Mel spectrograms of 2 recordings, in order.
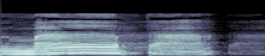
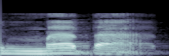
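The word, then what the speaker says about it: متى: Kemudian yang ketiga adalah mata, artinya adalah kapan, ya, bukan mata tetapi mata, karena kadang salah pengucapan. Kalau mata itu artinya dia telah mati, tetapi kalau mata itu kapan? Mata, ya, bukan mata, ya.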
